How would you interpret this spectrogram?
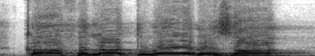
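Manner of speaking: slow, lifted recital of a naat couplet; slow verse recital. Retold or imitated. Preacher calling listeners in with a verse, slow recital. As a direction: stretch the couplet out as a chanted line. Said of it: "ہم تو کہتے ہیں".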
